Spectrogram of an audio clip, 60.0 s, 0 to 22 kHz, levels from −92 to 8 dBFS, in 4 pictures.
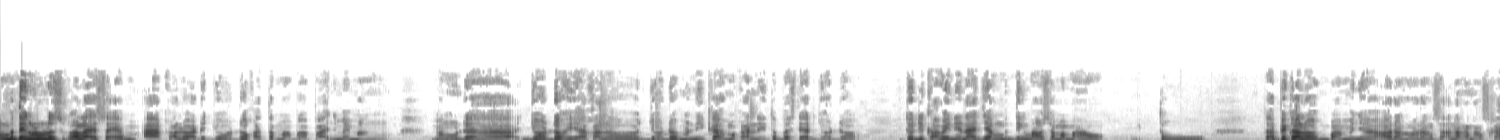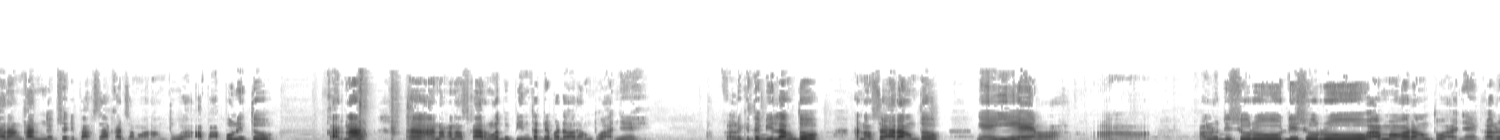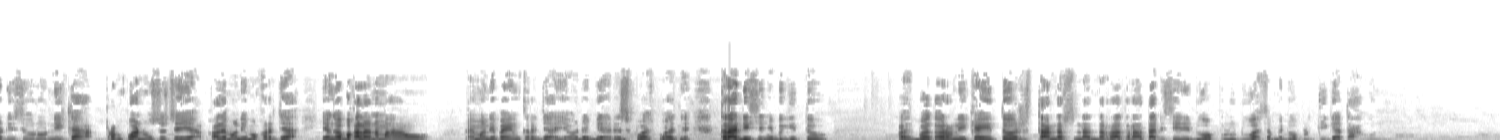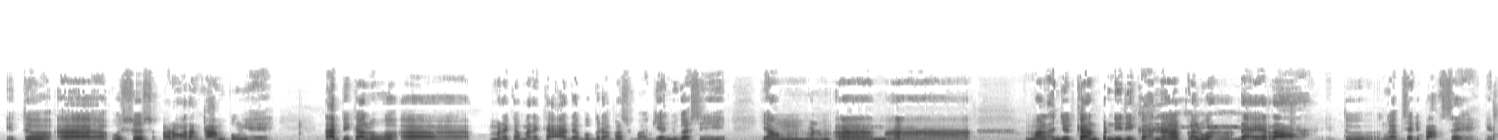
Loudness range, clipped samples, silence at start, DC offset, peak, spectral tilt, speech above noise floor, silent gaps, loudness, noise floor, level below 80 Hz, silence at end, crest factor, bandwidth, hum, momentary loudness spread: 6 LU; under 0.1%; 0 s; under 0.1%; 0 dBFS; -5 dB/octave; 42 dB; none; -26 LUFS; -67 dBFS; -60 dBFS; 0 s; 26 dB; 11.5 kHz; none; 16 LU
